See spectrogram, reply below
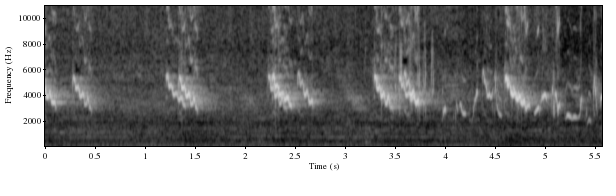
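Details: Yellow white-eye of Lombok singing as a lure: spaced pairs of quick descending high chirps, then a denser run of zigzag twitters toward the end, light background hiss.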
